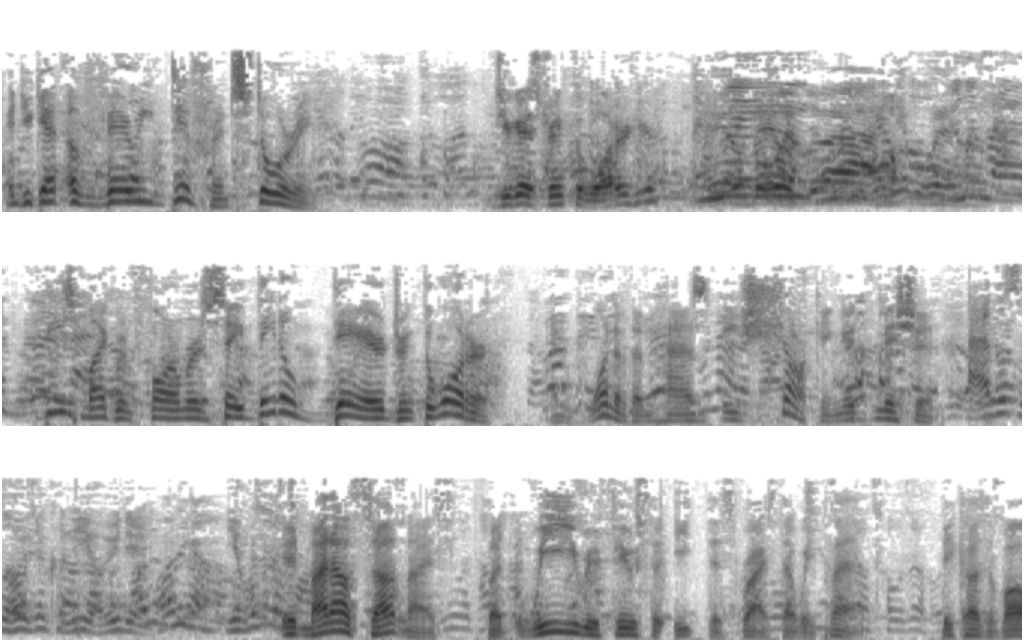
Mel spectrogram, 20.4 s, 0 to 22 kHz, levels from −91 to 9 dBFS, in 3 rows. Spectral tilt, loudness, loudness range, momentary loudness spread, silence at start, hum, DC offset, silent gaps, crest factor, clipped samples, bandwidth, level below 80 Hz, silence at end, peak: -5 dB/octave; -20 LUFS; 6 LU; 14 LU; 0 s; none; under 0.1%; none; 20 dB; under 0.1%; 8.8 kHz; -52 dBFS; 0 s; 0 dBFS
